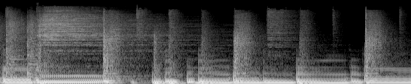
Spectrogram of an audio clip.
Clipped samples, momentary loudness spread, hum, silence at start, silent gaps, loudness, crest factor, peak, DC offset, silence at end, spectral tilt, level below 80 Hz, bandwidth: under 0.1%; 5 LU; none; 0 s; none; -13 LUFS; 10 dB; 0 dBFS; under 0.1%; 0 s; -6 dB/octave; -14 dBFS; 15.5 kHz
